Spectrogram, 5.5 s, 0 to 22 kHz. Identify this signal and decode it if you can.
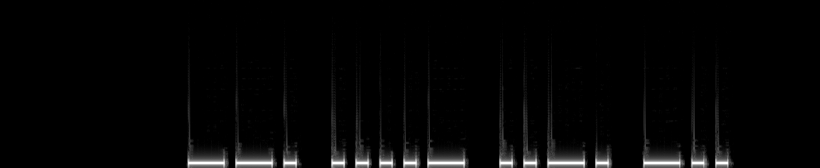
Morse code, heard as a keyed tone, about 15 wpm, 700 Hz. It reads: G4FD
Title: DXCC-100 Call Signs - 4 Characters - 15wpm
